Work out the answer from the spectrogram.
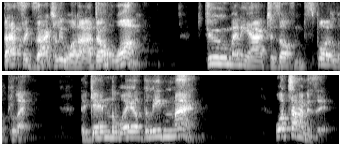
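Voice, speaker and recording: A man's voice: sits high, animated, moderate pace, a bit bright. A man acting a smug, cold-blooded criminal mastermind in a radio play, with precise, mocking, grandiloquent speech. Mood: commanding, pleased.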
